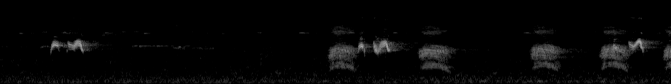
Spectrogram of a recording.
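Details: Bulbul feeding its growing chicks: a pair of bright, warbled chirps early on, a quiet gap with a faint thin note, then a run of five or six loud, buzzy chirps spaced about half a second to a second apart.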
